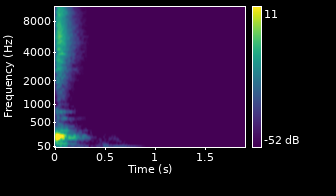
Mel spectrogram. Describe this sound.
fat snare of god 004
This is a realistic snare I've made mixing various sounds. This time it sounds fatter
